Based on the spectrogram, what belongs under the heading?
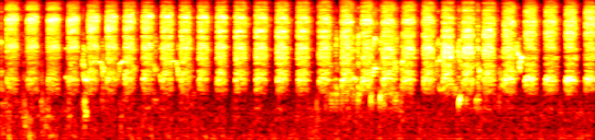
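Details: Raspy, harsh calls from breeding budgerigars repeat steadily about two and a half times per second, each a broad hissing burst, continuing without pause.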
